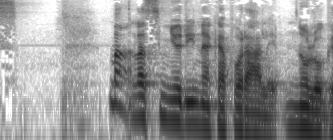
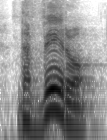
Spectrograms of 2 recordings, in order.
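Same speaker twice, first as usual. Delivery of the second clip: louder, surprised Davvero; amazed exclamation; 4 semitones higher, 7 dB louder than usual. A narrator's reading. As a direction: sound genuinely astonished. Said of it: "esclamò Papiano ... con una meraviglia". (stupore esclamato)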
